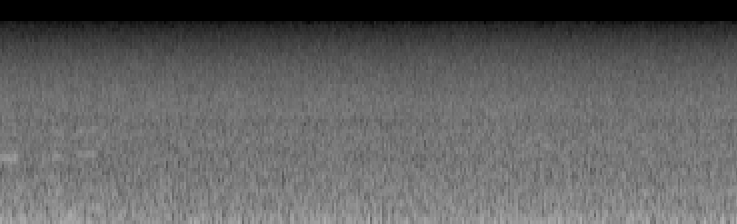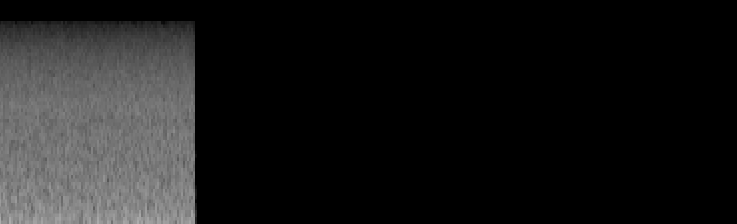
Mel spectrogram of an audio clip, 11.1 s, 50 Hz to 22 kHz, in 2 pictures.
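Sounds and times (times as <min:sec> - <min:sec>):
creek running: 0:00.0 - 0:07.0
waterfall rushing: 0:00.0 - 0:07.0.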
